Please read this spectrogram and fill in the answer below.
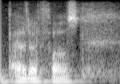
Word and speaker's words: pedophiles: Like, I think we do imagine these sort of what pedophiles are like, I should say, or pedophiles. We pronounce it slightly differently in the UK as like an E sound instead of air.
